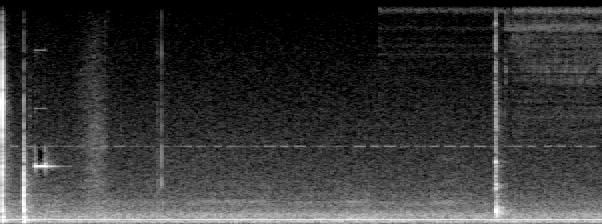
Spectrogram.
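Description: Push-button click of a Go Power remote on/off switch as the inverter is switched back on, with a second click just after and a short high beep. A steady hum runs underneath, and a small click comes about five seconds in.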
